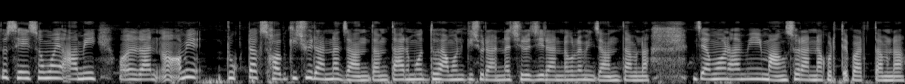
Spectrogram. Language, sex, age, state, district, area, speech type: Bengali, female, 18-30, West Bengal, Paschim Medinipur, rural, spontaneous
